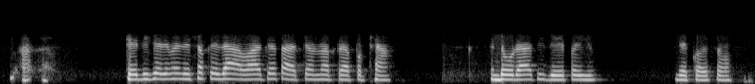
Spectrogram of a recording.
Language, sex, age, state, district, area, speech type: Sindhi, female, 60+, Maharashtra, Mumbai Suburban, urban, conversation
